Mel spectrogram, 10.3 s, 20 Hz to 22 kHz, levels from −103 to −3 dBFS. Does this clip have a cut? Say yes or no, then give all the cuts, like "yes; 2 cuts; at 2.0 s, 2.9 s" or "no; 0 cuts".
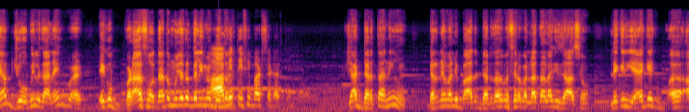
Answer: no; 0 cuts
